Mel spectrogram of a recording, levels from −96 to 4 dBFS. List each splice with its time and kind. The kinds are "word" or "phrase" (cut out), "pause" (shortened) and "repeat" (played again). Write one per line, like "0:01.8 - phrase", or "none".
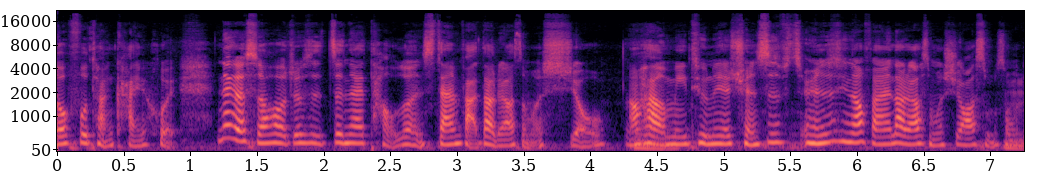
none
